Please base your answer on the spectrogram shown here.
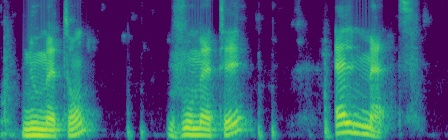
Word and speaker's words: mettent: So again, je mets, tu mets, elle met, nous mettons, vous mettez, elles mettent. Same thing with pronunciation where you're not pronouncing the ENT.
